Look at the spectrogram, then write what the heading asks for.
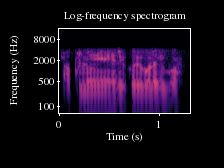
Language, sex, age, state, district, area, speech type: Assamese, male, 18-30, Assam, Barpeta, rural, conversation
